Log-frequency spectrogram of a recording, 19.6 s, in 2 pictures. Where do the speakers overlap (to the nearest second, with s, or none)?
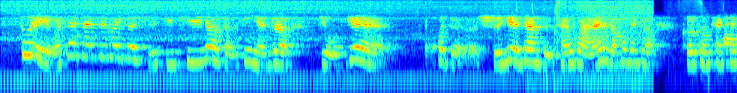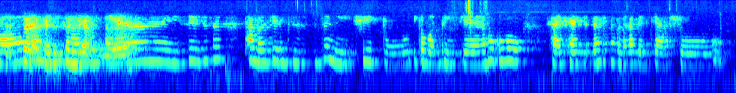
10 s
